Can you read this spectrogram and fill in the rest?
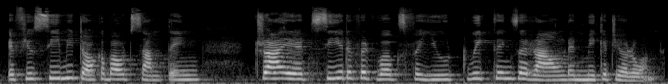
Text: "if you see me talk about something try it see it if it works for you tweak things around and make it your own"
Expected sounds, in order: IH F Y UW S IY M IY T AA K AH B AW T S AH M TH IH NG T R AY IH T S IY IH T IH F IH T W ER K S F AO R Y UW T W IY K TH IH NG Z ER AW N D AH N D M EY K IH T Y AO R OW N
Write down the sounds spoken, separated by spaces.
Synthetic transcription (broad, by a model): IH F Y UW S IY M IY T AA K AH B AW T S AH M T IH NG T R AY IH T S IY IH T IH F IH T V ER K S F AO R Y UW T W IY K T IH NG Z ER AW N D AH N D M EY K IH T Y AO R OW N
